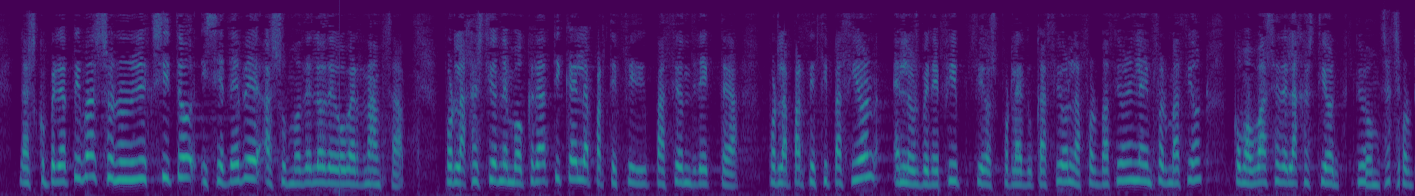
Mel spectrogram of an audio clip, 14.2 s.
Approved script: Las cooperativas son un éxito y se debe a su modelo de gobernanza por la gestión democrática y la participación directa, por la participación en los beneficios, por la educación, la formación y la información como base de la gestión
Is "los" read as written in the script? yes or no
yes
